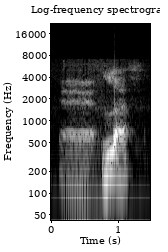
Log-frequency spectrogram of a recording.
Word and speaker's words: laugh: Nela, você tem que pronunciar o GH como se fosse um F. Laugh, tough, enough, cough. Essas palavras você vai pronunciar como F, fica assim até um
